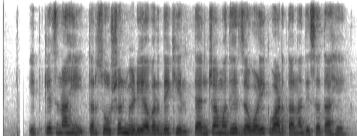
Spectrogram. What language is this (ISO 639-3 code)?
mar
